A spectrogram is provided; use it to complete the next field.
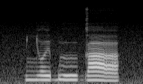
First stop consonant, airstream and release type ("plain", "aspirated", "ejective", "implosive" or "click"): implosive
